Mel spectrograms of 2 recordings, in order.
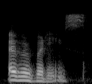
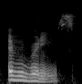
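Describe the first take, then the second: No difference in how they are said.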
